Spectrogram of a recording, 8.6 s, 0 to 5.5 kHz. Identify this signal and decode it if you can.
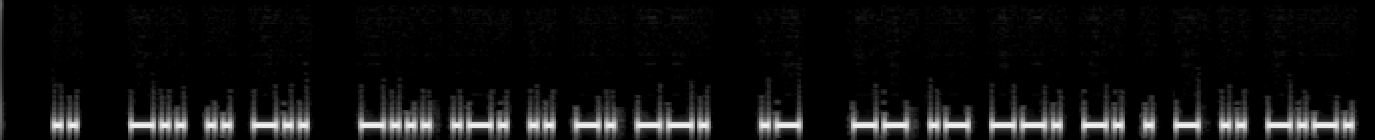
Morse code, heard as a keyed tone, about 25 wpm, 600 Hz. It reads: I DID BRING A MAGNETIC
